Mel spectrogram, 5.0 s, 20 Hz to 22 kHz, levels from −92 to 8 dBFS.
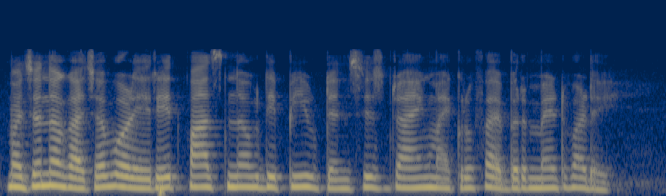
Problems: none marked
